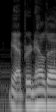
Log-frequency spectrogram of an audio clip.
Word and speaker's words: Brunhilde: I wrote it down, but Brunhild is something. It's Brunhilde, and then the last name, which has one K and a silent T.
